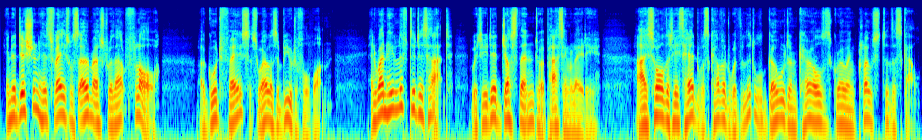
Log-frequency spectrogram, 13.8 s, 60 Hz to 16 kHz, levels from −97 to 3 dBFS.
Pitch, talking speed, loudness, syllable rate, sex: 125 Hz, 205 wpm, -20 LUFS, 5.5 syllables/s, male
